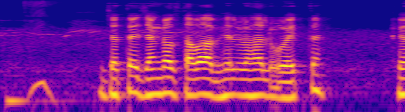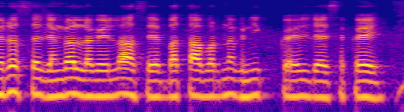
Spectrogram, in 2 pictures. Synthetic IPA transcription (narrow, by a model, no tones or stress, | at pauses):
d͡ʒət̪ed͡ʒə̃ŋɡəlt̪əʋabʱeːlɾəɦəlo̰t̪ | pʰeɾəsed͡ʒə̃ŋɡəlːəɡəɪlasebat̪abəɾnəɡnikːəɪld͡ʒaːjsəkə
